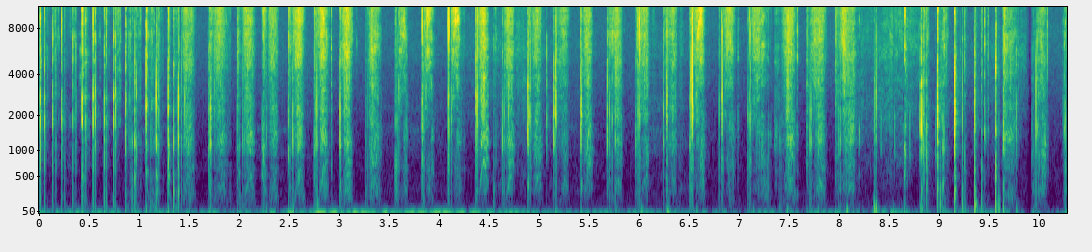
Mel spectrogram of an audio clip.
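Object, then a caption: Cotton baseball cap with plastic sticker. Long acrylic nails rapidly scratch and tap the brim and a holographic sticker on a hollow white cotton baseball cap held in one hand. Dense, irregular clicks and scraping strokes run continuously, each dry and brief with almost no ring.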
